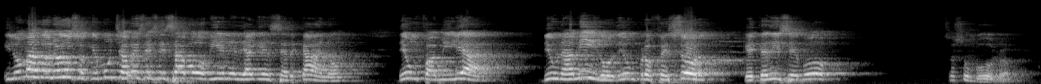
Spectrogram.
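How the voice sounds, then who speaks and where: A pastor with an Argentine Spanish accent preaches a sermon in a church, his very high-pitched voice moving at a moderate pace. He is emphatic and acts out the voices of those he quotes, and the rough recording has a roomy sound.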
